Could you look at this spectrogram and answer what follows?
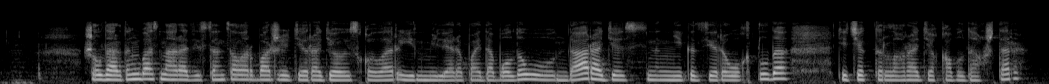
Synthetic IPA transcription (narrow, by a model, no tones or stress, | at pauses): ʒ̥əlˠd̪ɑɾd̪əɴbɑsənɑɾadʲjost̪ant̪sjalˠɑɾbɑɾʒed̪e̞ɾad̪ʲio̞ɪsqɑjlˠɑɾʏjenɪme̞le̞ɾɪpʰɑjd̪ɑbo̞lˠd̪əwond̪ɑɾad̪ʲijo̞ʏsɪnɪŋne̞ɡʲɪzd̪e̞ɾɪwo̞qə̥t̪əlˠd̪əd̪̥ʲijt̪ʰe̞k̚t̪o̞ɾlˠəqradʲijo̞qʰɑbəlˠd̪ɑʁəʃt̪ɑɾ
